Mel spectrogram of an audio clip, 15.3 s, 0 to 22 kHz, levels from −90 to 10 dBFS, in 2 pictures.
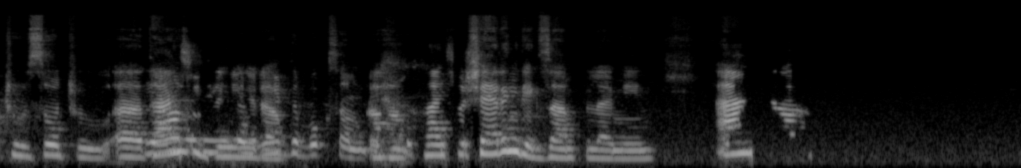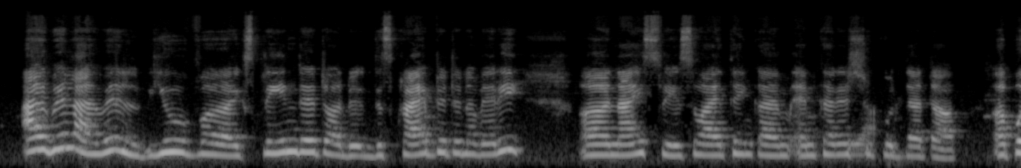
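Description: At 1.39–1.78 s, 2.73–2.94 s, 3.16–3.51 s and 14.28–14.48 s the speech dips, by up to about 15 dB. This is likely speech suppressed in double talk, with the echo canceller ducking the talker while the far side spoke. The waveform envelope shows short notches, and spectrogram columns fade.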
